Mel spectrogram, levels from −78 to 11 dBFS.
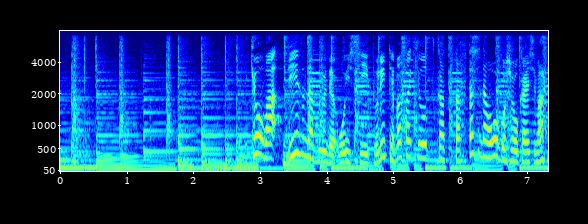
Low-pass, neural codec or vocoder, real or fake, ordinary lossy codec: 7.2 kHz; none; real; none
